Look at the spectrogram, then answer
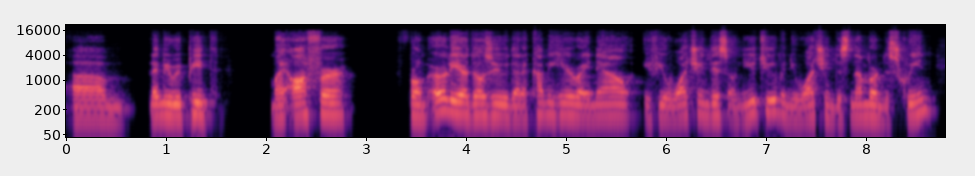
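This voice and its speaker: Male live-stream host, attorney type, average pitch, informal advice delivery with repeated words and tag questions. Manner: repeats words, tags sentences with "right?". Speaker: immigration attorney hosting a live call-in stream.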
